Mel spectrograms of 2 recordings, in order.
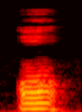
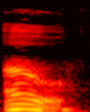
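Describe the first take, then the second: First: It sounds like the vowel in dog. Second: It sounds like the English letter name O. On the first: The speaker calls it right. "it's O, as in dog" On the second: The speaker calls it wrong. "O is also not O"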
